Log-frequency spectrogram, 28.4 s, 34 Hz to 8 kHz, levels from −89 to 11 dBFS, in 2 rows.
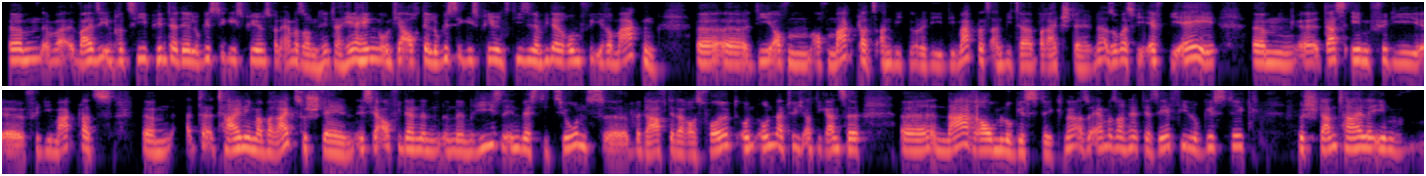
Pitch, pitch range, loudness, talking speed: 175 Hz, 155-185 Hz, -20 LUFS, 150 wpm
